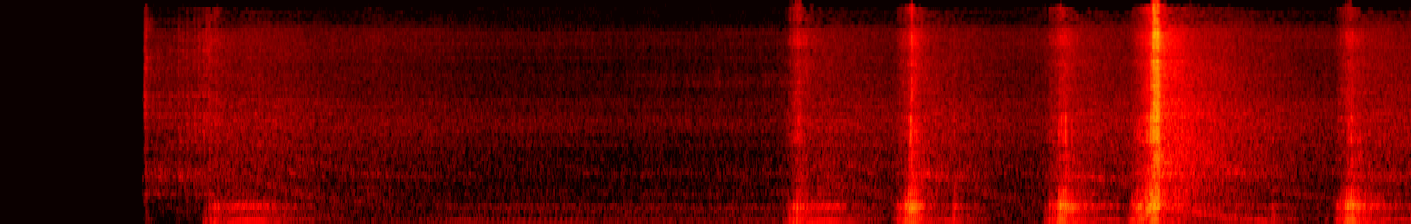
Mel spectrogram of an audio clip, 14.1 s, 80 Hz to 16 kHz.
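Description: Audi S4's supercharged 3.0 V6 starting about a second and a half in, flaring briefly, then idling through its quad-tip exhaust. From about 8 s it is blipped five times, each rev rising and falling quickly, the loudest about 11.5 s in.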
